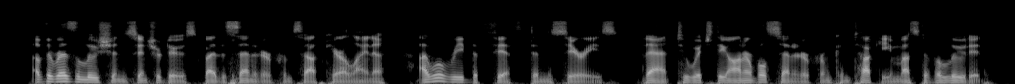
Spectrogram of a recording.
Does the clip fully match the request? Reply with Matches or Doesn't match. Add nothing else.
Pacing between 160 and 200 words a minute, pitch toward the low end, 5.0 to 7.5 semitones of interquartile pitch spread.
Matches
